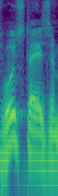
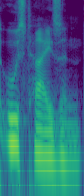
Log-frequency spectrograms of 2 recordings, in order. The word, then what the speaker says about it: Oosthuizen: I think it's Woosthuizen, but it looks like an eye chart. I mean, it's very hard to look at that name and pronounce it. – Well, the little pronunciation I was given here says Oosthuizen.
